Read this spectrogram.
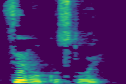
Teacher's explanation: So while a word like sirop on its own ends in a p, if you combine it with gustoi, you get sirop gustoi. That p turns into a b.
